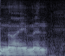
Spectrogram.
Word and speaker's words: Neumann: in writing father well they pronounce the name differently in different places yeah and uh there seems to be some indication that maybe he pronounced it newman when he was here that he anglicized it but it should be neumann and now with cardinal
